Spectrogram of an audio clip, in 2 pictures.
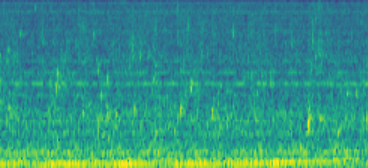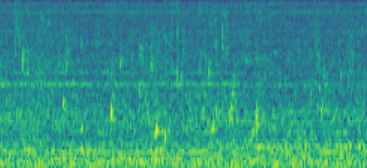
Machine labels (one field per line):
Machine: pump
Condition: normal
